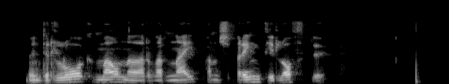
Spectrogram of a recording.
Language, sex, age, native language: Icelandic, male, 20-29, Icelandic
